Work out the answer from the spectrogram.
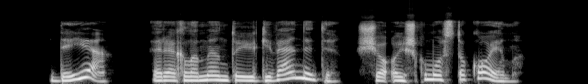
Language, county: Lithuanian, Kaunas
